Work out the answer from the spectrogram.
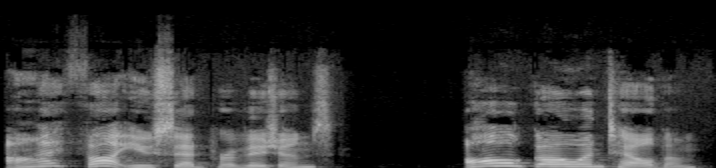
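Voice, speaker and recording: A woman's voice: mid-range voice, sing-song, slow pace. A woman voicing a cheerful, naive, bumbling toy bear in a storybook, eager and muddling his words. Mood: happily puzzled.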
